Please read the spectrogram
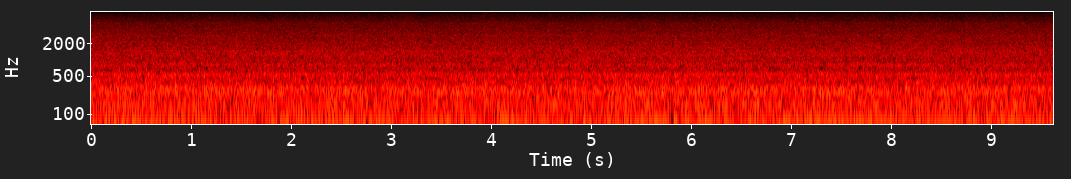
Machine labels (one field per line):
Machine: slide rail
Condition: normal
